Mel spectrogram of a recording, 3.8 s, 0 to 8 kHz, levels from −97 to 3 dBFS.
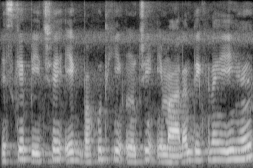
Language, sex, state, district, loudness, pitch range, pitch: Hindi, male, Uttar Pradesh, Lucknow, -18 LUFS, 130-165 Hz, 150 Hz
